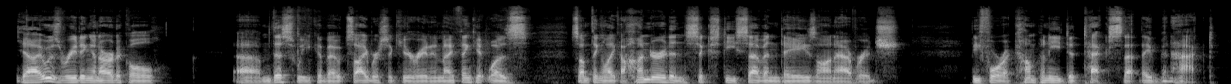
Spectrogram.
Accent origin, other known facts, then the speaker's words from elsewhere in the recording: Canada; I grew up in Canada.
